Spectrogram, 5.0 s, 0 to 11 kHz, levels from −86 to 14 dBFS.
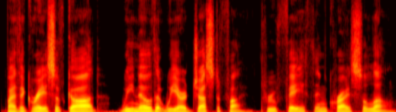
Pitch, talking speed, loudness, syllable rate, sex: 125 Hz, 195 wpm, -19 LUFS, 4.9 syllables/s, male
